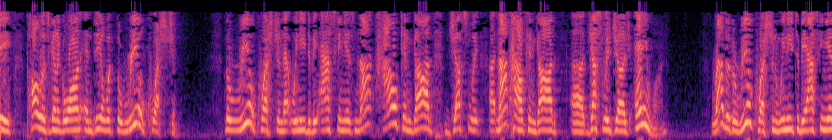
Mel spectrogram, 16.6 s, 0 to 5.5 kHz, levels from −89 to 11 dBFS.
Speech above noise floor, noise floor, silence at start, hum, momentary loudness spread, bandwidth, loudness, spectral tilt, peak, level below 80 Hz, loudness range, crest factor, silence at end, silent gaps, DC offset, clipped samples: 42 dB; -53 dBFS; 0 s; none; 9 LU; 5.4 kHz; -11 LUFS; -9 dB/octave; 0 dBFS; -50 dBFS; 3 LU; 10 dB; 0 s; none; under 0.1%; 0.2%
